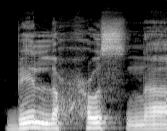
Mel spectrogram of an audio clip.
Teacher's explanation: ہا جو ہے یہ حروف حلقی ہے، اس کو حلق سے نکالنا ہے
